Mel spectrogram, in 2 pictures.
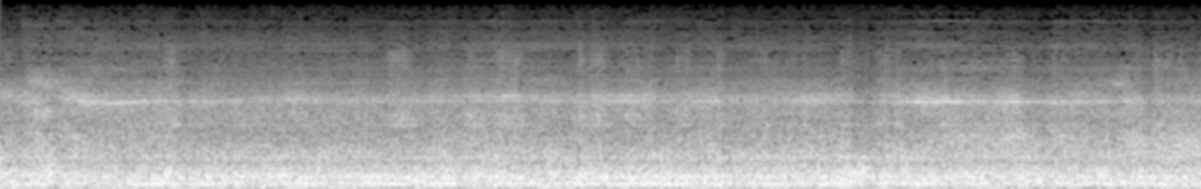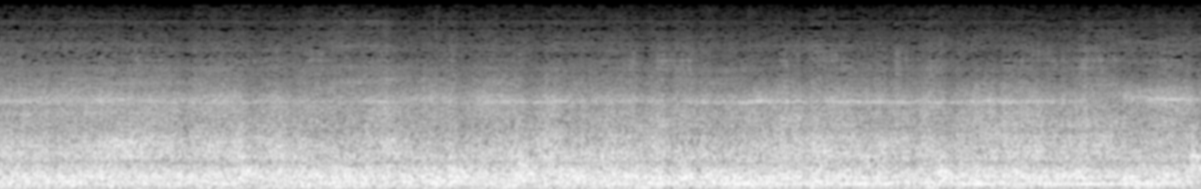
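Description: A high-speed train rumbles and roars along at speed, heard from inside the carriage.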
